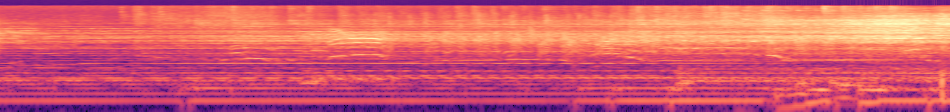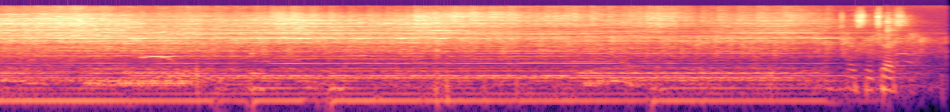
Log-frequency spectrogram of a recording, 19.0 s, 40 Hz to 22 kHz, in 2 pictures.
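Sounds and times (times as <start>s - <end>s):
low bass notes: 0.0s - 18.4s
live gospel band playing: 0.0s - 18.5s.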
